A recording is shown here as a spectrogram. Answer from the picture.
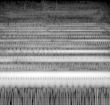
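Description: Wind instruments of a live orchestra holding a sustained two-note chord, steady in pitch and loudness.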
